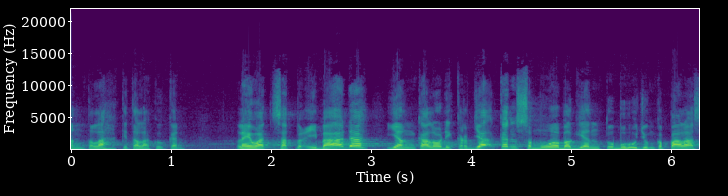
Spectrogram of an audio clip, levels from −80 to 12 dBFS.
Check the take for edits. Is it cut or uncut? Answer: cut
